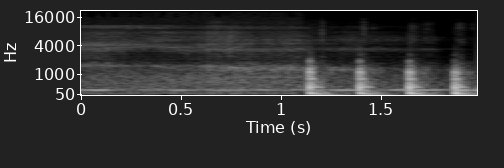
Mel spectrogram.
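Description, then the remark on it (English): Four firm knocks on a door in a steady rhythm, fairly loud, over a low constant hum with no one speaking. “Mr. Billings, open up.”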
